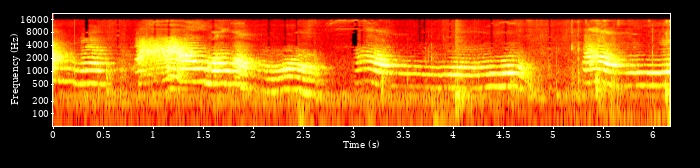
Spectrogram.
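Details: A cat being given an injection meows repeatedly: four plaintive, wavering cries at uneven intervals, some rising then falling, heard indoors.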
